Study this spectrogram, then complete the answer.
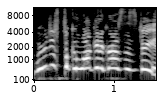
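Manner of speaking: high, fast mock outrage; indignant retold complaint. Acts out friend's indignant complaint.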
